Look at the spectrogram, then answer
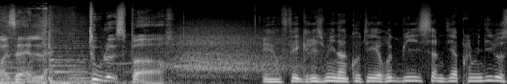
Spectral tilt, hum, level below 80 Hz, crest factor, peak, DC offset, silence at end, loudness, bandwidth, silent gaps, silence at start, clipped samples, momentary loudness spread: -5 dB/octave; none; -34 dBFS; 18 dB; -2 dBFS; under 0.1%; 0 s; -21 LUFS; 19.5 kHz; none; 0 s; under 0.1%; 10 LU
